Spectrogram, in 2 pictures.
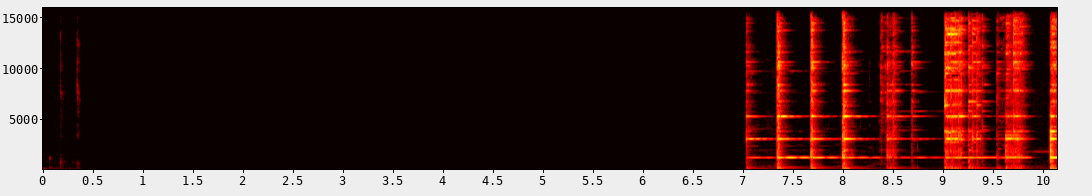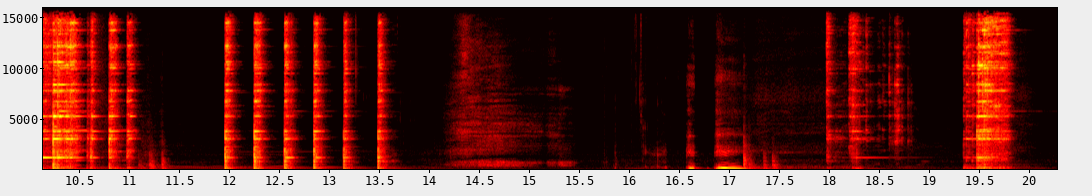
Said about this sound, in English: So after finishing my meal at the Duke of Gloucester and trying not to drop my knife and fork on the floor and my glass, holding it in my hand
